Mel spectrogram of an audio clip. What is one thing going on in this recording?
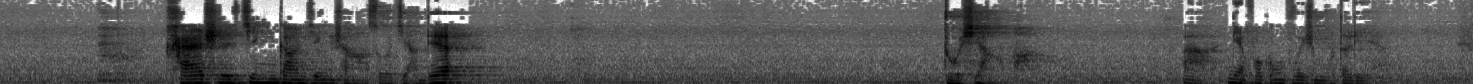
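An elderly man speaks calmly through microphones, giving a lecture.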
